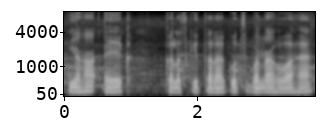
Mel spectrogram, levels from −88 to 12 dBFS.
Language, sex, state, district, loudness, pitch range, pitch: Hindi, male, Uttar Pradesh, Saharanpur, -19 LUFS, 105-115 Hz, 105 Hz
